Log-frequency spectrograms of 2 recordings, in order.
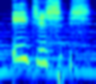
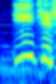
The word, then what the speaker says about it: aegis: things coming up yeah so got ourselves the aegis sorry aegis shield group i told myself i was going to pronounce it right so we have zyrack beauty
